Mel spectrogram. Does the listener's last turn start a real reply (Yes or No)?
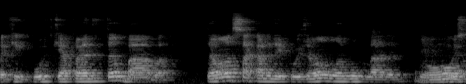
Yes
